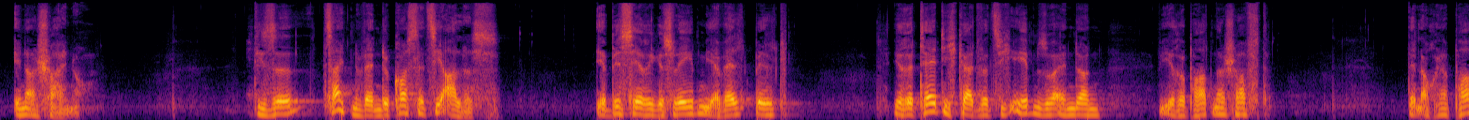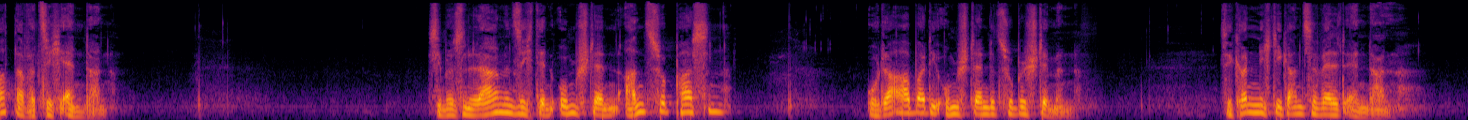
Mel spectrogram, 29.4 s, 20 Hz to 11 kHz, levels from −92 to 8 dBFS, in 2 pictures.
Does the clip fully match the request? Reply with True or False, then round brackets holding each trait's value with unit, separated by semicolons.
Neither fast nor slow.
False (100 wpm)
